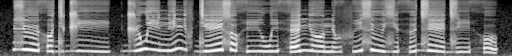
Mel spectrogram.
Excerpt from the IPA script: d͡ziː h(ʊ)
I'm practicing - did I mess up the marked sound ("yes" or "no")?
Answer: no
